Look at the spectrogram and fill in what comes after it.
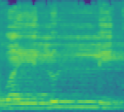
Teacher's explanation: Wailul lam tu idgham bila ghunnah. Tanwin berjumpa dengan lam. Masukkan pada lam baris dua.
